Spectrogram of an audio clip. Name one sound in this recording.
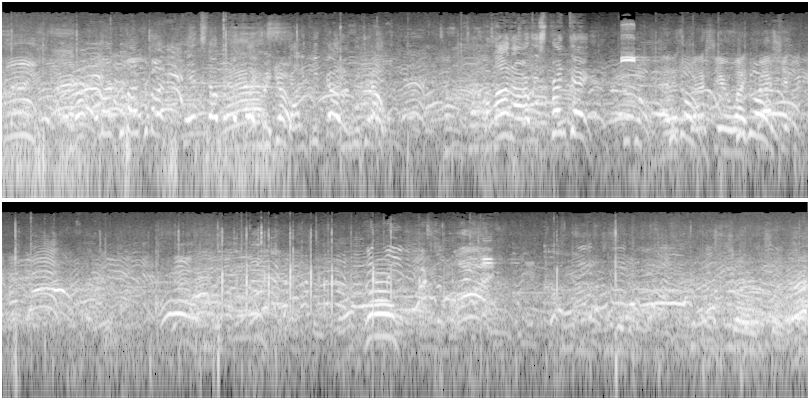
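A crowd of spectators talks and shouts close by outdoors.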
